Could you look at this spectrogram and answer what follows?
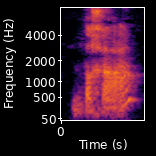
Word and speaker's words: bras: Je continue maintenant avec un bras. Alors, donc, le mot un s'écrit UN. Ensuite, nous avons B, R, A. Attention, le son A s'écrit avec un S qui est une lettre muette.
